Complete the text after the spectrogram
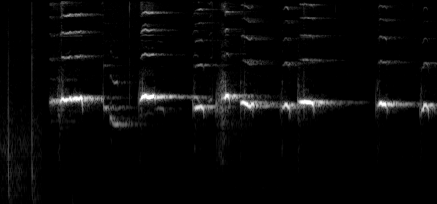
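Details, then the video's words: Pet parrot whistling a tune: a series of clear, steady whistled notes, held then slightly falling, in short phrases with brief pauses, after a faint click at the start. "PERROQUET QUI PARLE | CHANTE"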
